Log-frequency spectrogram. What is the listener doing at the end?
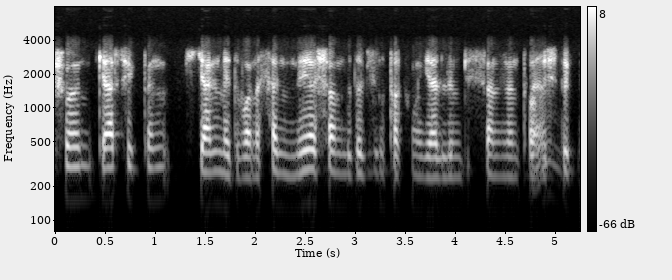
taking over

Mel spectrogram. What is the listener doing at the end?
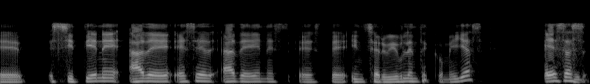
listening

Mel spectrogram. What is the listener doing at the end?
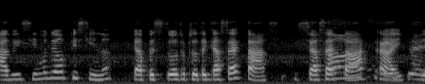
taking over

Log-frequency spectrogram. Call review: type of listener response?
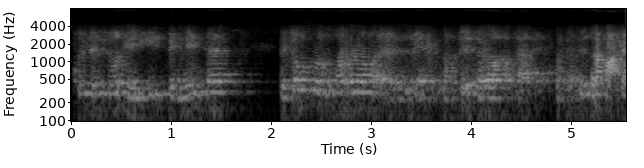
listening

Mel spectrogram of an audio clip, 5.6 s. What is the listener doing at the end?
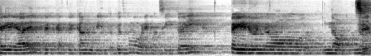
taking over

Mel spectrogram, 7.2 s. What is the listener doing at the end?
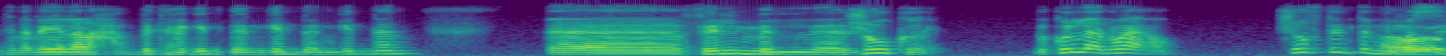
listening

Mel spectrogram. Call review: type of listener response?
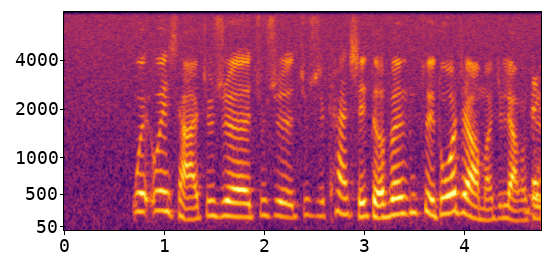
taking over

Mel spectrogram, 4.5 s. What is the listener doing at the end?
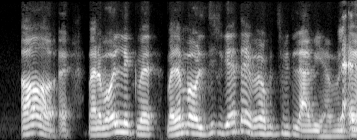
taking over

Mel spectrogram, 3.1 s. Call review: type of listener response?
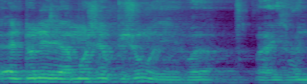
taking over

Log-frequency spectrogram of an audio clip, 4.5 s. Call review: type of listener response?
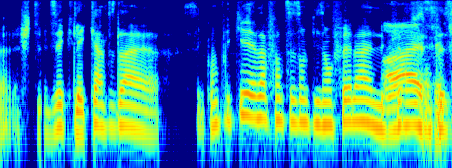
taking over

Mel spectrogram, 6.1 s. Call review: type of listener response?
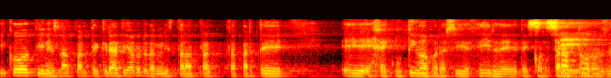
listening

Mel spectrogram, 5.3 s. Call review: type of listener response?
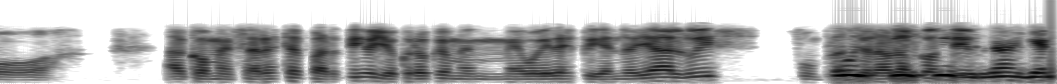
taking over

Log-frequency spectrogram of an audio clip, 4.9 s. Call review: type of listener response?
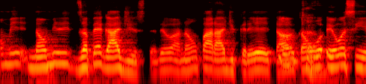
listening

